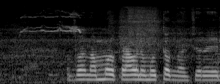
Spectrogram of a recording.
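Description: A person's voice chanting one drawn-out syllable over and over in a sing-song, each note about a third to half a second long, with a faint short high chirp just before it starts.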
